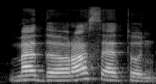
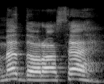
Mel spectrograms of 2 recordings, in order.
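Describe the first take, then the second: First: The word ends with a full 'atun' ending. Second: The word ends with a breathy 'ah' sound. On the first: The word is said in the middle of speech. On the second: The word is said at a stop.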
